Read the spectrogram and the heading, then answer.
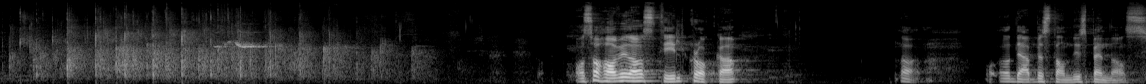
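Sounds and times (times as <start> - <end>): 
audience applause: 0.0 - 4.6
speech: 5.8 - 7.5, 9.0 - 9.3, 10.0 - 11.4.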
